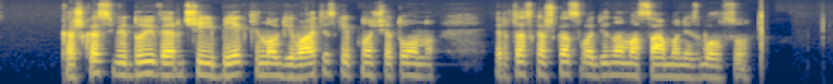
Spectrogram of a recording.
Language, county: Lithuanian, Klaipėda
